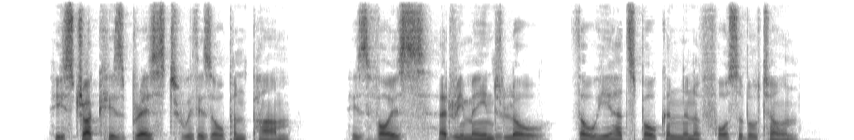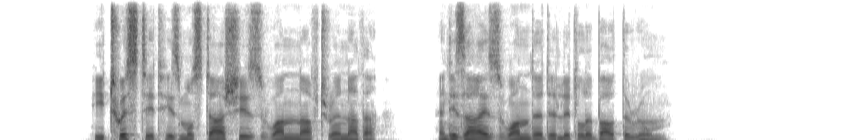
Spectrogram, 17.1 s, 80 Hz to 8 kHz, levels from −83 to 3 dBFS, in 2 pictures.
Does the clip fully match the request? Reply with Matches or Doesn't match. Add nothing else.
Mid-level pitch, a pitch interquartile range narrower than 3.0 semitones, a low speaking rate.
Doesn't match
